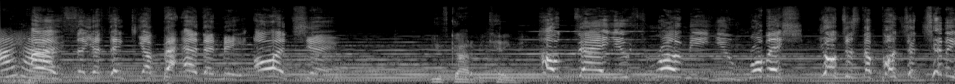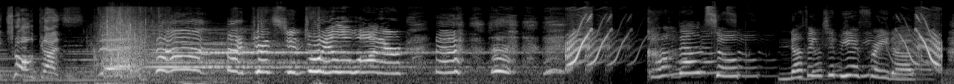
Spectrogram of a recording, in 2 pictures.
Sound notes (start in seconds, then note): 15.1 chime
